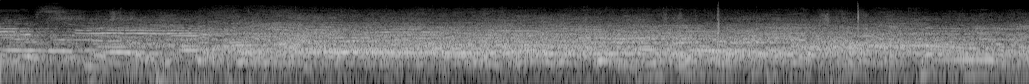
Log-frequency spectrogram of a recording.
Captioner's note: audience cheers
